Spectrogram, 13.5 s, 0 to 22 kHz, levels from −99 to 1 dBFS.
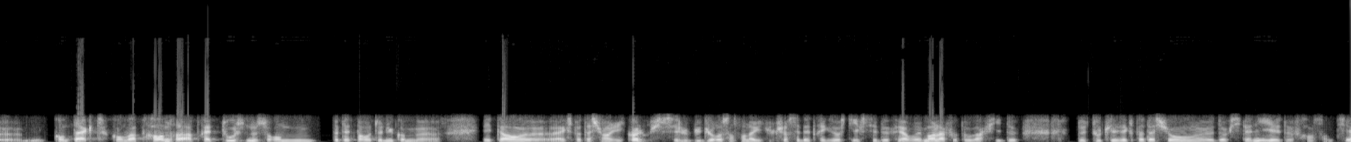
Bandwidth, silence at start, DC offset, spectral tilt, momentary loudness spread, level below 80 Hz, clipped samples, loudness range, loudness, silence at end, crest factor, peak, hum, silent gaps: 8 kHz; 0 s; under 0.1%; -6.5 dB/octave; 13 LU; -58 dBFS; under 0.1%; 4 LU; -19 LUFS; 0 s; 20 dB; 0 dBFS; none; none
